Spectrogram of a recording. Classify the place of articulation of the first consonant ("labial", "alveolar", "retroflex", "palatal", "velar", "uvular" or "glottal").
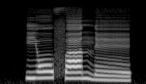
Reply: palatal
